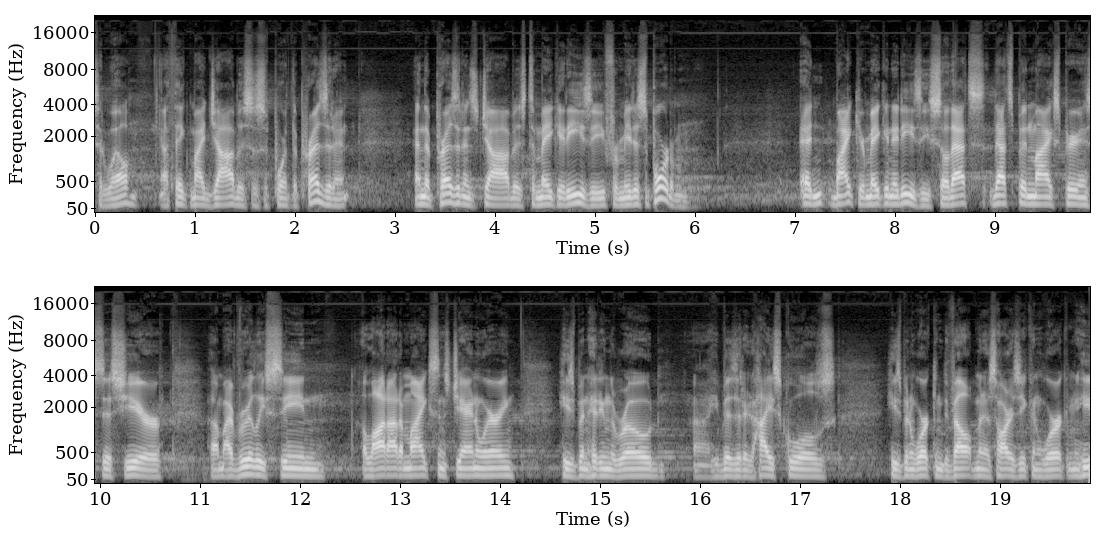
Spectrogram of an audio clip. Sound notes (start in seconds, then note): none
